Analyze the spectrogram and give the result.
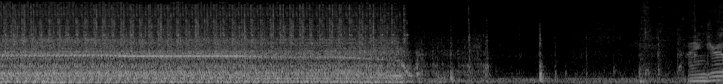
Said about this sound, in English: Back stitch over it to give it some strength.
